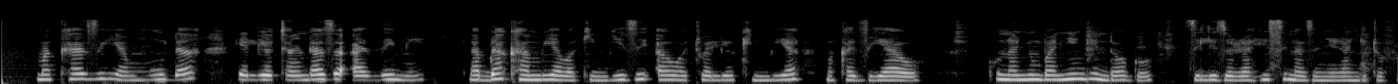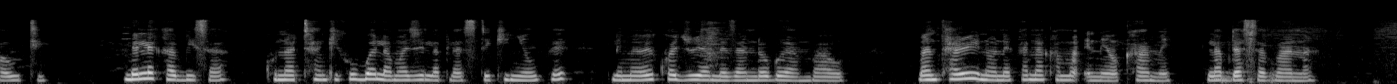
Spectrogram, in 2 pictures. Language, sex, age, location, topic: Swahili, female, 18-24, Kisumu, health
